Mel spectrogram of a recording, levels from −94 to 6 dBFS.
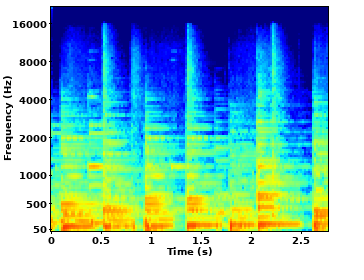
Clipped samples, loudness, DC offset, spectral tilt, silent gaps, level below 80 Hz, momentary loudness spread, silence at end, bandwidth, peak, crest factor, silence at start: under 0.1%; -19 LUFS; under 0.1%; -8 dB/octave; none; -28 dBFS; 3 LU; 0 s; 13.5 kHz; -2 dBFS; 16 dB; 0 s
